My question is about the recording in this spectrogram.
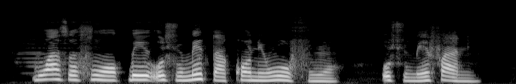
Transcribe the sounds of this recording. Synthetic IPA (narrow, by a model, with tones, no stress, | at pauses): mo˧wa˦sɔ˧fũ˦w̃ɔ̃˧k͡pe˦o˧ʃũ˨mɛ̃˦ta˨kɔ̃˦nĩ˧˦wõ˦o˦˨fũ˨w̃ɔ̃˨˦ | o˧ʃu˨mɛ̃˨˦fa˦˨nĩ˧˦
